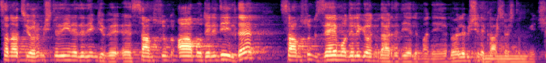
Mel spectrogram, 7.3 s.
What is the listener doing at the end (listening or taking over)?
taking over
